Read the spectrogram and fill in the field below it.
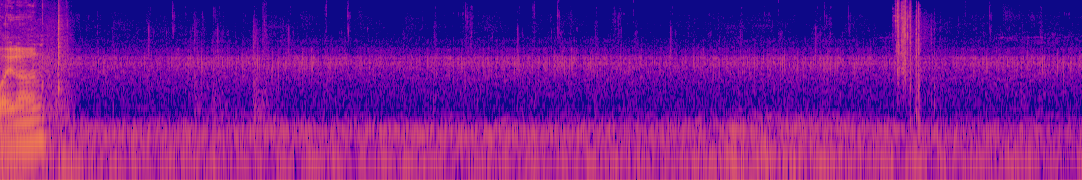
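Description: Footsteps crunch softly over rocky ground.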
